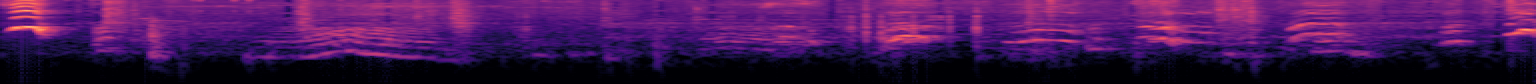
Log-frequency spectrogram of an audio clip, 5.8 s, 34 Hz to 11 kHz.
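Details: 25-day-old Dobermann puppies whine and squeal in short, high, wavering calls.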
